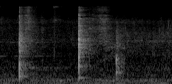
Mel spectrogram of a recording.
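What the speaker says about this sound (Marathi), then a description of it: "आता काय हे भरीत टाकायचं, मॅश केलेलं वांग." A spoon scrapes through mashed roasted eggplant and onions in a pan for baingan bharta, three distinct scraping strokes over soft background noise, close and fairly quiet.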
